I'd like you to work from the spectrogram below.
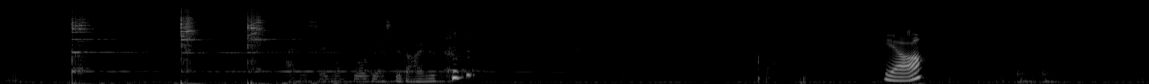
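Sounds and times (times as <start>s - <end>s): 
glasses of white wine clinking in a toast: 0.7s - 4.7s
speech: 3.5s - 4.8s, 8.8s - 9.3s
laughter: 4.4s - 4.8s.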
